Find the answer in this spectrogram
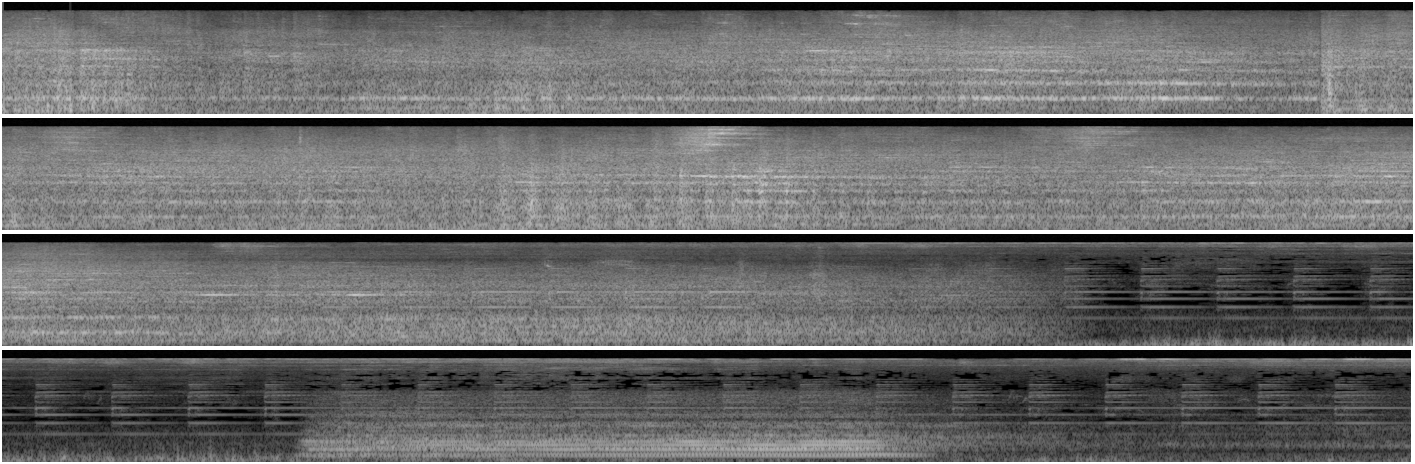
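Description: Double-stack intermodal container train passing at speed: steel wheels rolling and clattering on the rails with wavering squeals. About two-thirds of the way through it cuts off to a quieter scene where an approaching freight locomotive sounds one long blast of its multi-note air horn.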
